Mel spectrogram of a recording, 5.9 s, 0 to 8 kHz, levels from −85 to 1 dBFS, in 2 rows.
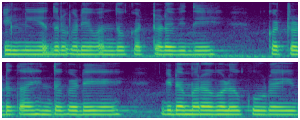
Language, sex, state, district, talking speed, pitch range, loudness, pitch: Kannada, female, Karnataka, Bidar, 110 wpm, 205-210 Hz, -16 LUFS, 205 Hz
